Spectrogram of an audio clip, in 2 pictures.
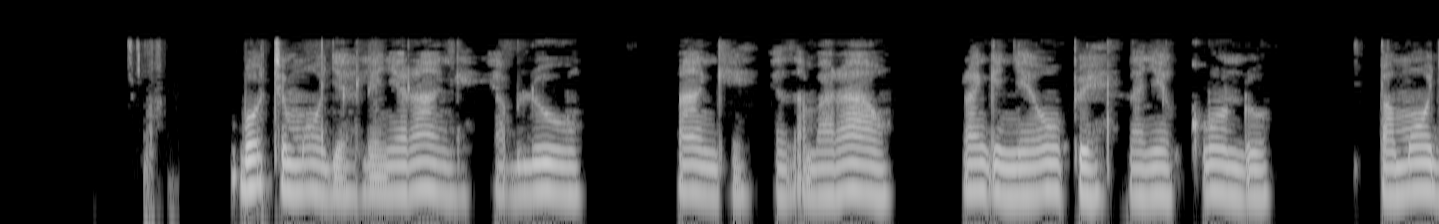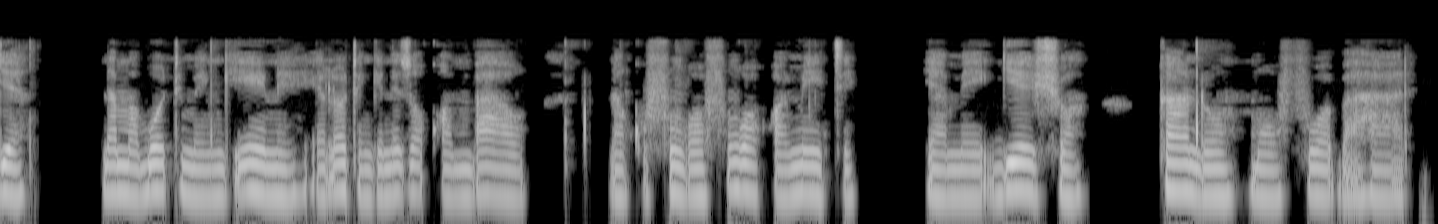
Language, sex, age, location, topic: Swahili, female, 25-35, Mombasa, government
